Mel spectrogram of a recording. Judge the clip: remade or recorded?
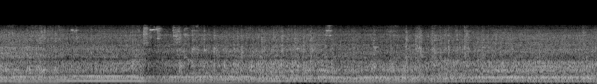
recorded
